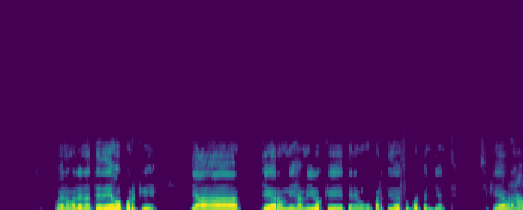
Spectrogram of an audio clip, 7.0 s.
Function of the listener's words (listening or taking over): taking over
